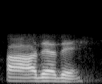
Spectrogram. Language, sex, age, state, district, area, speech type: Malayalam, male, 18-30, Kerala, Malappuram, rural, conversation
